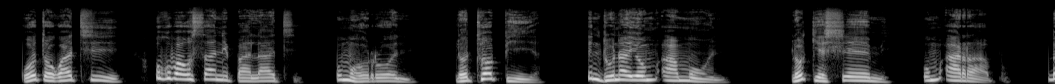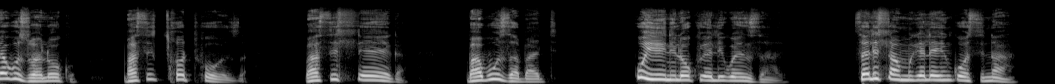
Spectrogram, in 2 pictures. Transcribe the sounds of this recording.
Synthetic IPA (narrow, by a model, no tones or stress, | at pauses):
ɣɔd̥ʱwaɣwatʰi | uɣuβausanib̥ʱalatʰi̥ | um̩ɦɔroni | lɔtʰob̥ʱija | indʱunajom̩ʔamoni | lɔɡ̥ʱɛʃemi | um̩ʔara̰b̥ʱɔ | βeɣuzwalɔkʰu | βasiǀʰɔtʰɔːza̰ | βasiɬɛːɣa | βaβuzaβaːtʰi̥ | ɣujinilokʰueliɣwɛnd͡zʱaːjɔ | seliɬamuɣɛlɛiŋkʼosina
